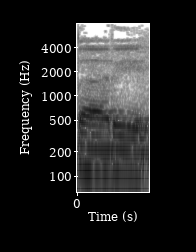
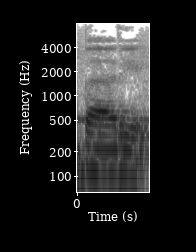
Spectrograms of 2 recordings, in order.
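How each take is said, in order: Both takes have the same delivery.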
